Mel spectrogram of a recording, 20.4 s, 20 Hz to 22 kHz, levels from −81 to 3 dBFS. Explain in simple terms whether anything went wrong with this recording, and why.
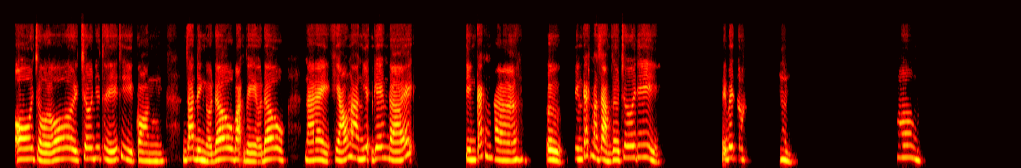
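Nothing went wrong here.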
